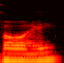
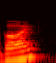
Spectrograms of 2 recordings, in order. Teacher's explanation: it's kind of like a soft sound where you're putting your two lips together and doing almost like a B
